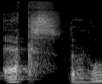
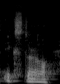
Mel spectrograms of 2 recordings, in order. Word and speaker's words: external: And because of that, that here, we say the second syllable, it becomes X. Expect, exclude, and external. Right? We don't go external, it's external. It's an external thing.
